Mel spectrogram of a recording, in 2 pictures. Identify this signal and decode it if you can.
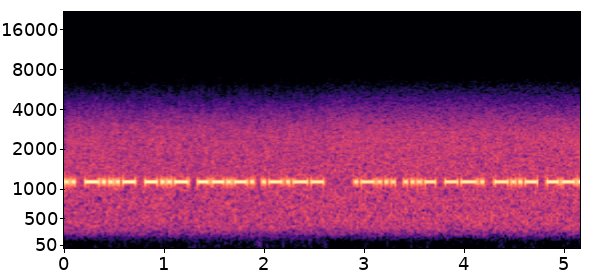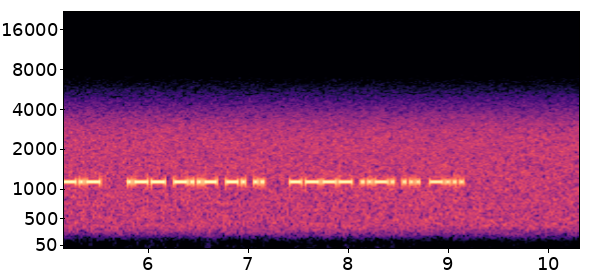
Morse code (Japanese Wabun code), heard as a keyed tone, hand-sent with a bug key, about 35 wpm, 1140 Hz, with radio static. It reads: … オクリマス ヤマダ コチラハ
